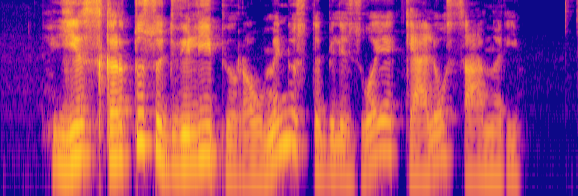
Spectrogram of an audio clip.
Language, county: Lithuanian, Marijampolė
